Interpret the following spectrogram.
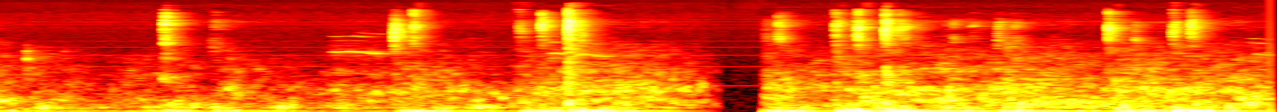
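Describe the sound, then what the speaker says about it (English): Fingers type on a computer keyboard in quick, irregular bursts of close, crisp key clicks, broken by one short silent pause midway before the tapping resumes. "We are typing in English, sorry."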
